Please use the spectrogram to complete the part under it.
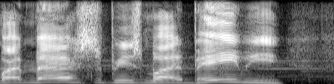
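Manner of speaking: mock, put-on crying voice. Retelling a scene where a builder's boat is torn apart: imitating a character crying. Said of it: "And he's crying".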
